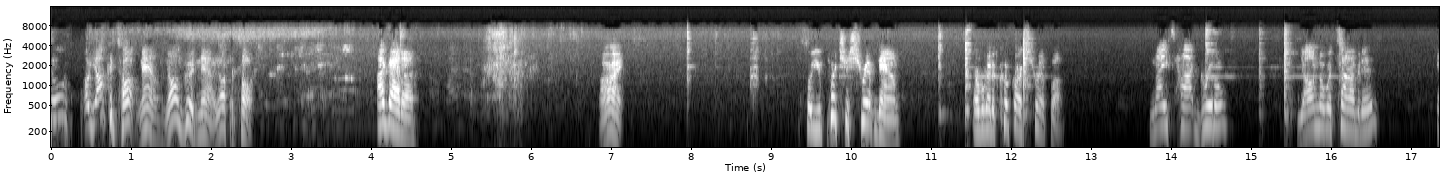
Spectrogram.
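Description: Food sizzles loudly on a hot griddle.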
